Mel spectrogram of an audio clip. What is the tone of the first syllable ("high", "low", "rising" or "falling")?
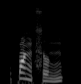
falling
